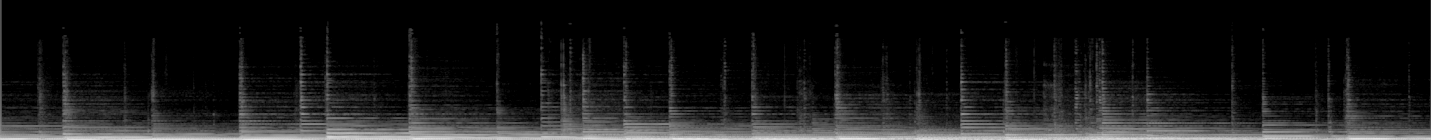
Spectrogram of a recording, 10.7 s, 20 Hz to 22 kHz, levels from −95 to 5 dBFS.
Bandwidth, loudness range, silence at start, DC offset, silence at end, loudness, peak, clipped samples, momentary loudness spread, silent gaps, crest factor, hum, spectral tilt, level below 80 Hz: 4.4 kHz; 3 LU; 0 s; under 0.1%; 0 s; -15 LUFS; 0 dBFS; under 0.1%; 9 LU; none; 12 dB; none; -11 dB/octave; -42 dBFS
